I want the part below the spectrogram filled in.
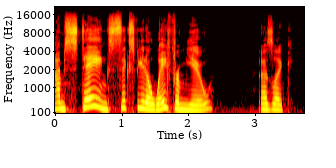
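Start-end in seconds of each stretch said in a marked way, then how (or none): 0.0-2.4 very slow, stretched-out, drawn-out yell. Retelling what a lady in the hallway said: imitating a lady yelling. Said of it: "a lady yelled at me in the hallway".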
